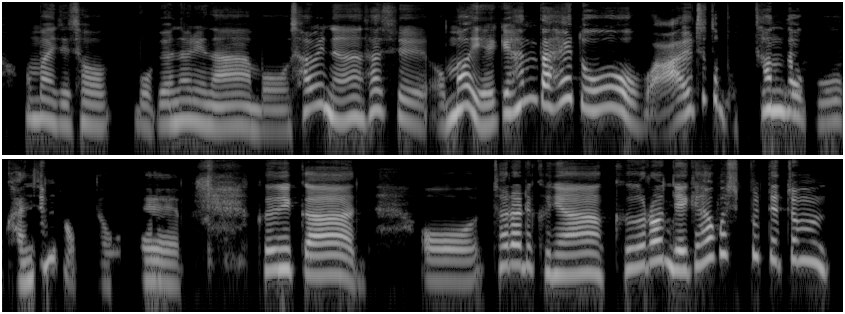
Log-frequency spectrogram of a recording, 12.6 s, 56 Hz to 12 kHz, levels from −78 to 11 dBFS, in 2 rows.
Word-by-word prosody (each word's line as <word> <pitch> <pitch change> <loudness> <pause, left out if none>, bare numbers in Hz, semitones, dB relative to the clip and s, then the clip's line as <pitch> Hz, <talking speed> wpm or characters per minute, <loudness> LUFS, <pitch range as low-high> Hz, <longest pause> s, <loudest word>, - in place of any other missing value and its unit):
엄마 200 -1 -4
인제 170 -2 -8
저 165 -1 -7 0.2
뭐 160 -1 -10
며느리나 170 -3 -3
뭐 140 -1 -10
사위는 220 - -1
사실 215 -11 -5
엄마가 230 - +3
얘기한다 290 - +3
해도 290 - +1
뭐 - - -5
알지도 390 - +1
못한다고 230 -10 -1
관심도 180 - -4
없다고 150 -1 -17 0.2
예 160 -3 -2 0.6
그러니깐 210 -6 +5 0.5
"어 170 0 -3
차라리 285 +1 +2
그냥 215 -1 +3
그런 285 +4 +3
얘기 240 +3 +4
하고 370 +6 +3
싶을 410 -1 -5
때 350 -3 +1
좀 335 -3 -1
215 Hz, 285 characters per minute, -24 LUFS, 170-285 Hz, 0.6 s, 그러니깐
